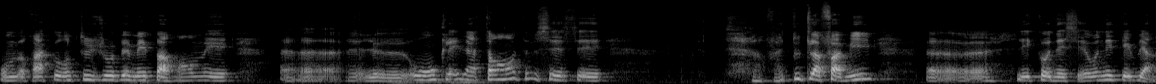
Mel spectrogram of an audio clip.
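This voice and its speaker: A woman's medium-pitched voice with vocal fry, ordinary pitch variation, a very slow pace and long, frequent pauses. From Alsace, Strasbourg area. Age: 90s. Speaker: elderly witness. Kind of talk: interview testimony. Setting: at her home. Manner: halting.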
